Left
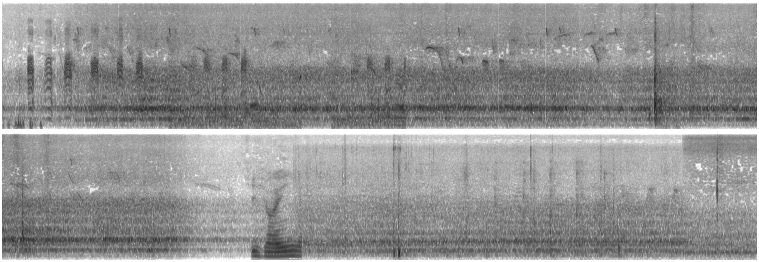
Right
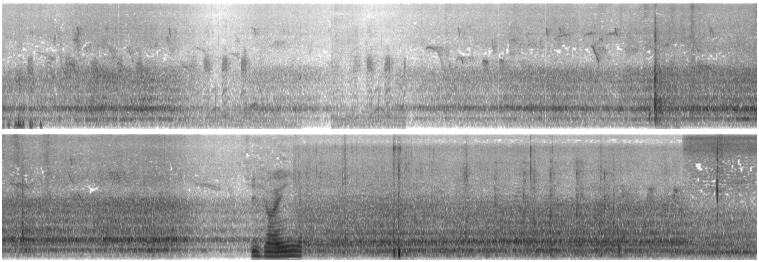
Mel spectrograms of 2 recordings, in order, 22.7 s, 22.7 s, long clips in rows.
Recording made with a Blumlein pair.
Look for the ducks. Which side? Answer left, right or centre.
left.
